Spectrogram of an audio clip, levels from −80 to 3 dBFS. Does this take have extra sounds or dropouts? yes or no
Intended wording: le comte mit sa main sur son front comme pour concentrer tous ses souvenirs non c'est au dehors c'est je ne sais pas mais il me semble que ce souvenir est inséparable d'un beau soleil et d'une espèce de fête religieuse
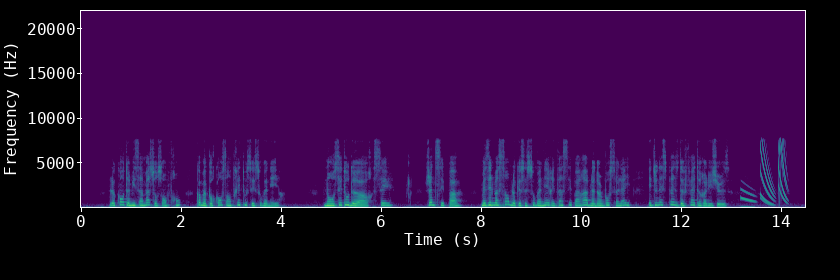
yes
